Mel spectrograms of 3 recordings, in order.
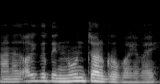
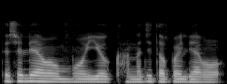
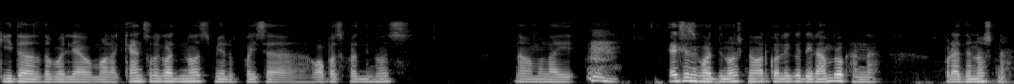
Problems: background sounds at intervals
